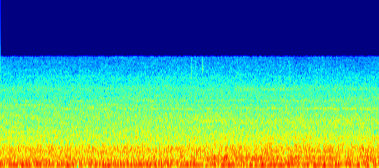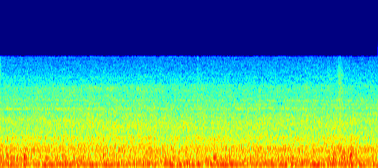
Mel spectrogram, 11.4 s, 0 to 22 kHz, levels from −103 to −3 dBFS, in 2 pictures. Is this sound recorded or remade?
recorded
